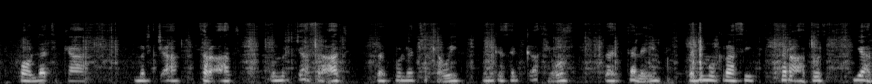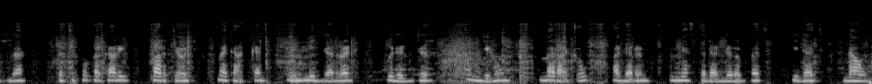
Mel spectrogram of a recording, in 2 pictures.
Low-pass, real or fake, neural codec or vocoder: 7.2 kHz; real; none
